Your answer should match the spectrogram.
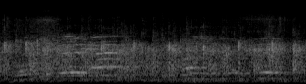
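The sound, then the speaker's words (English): An audience claps steadily in praise during an evening church service, a dense wash of many hands sustained throughout, with voices rising and calling out over the clapping. “Oh, clap your hands and praise Him with me tonight.”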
